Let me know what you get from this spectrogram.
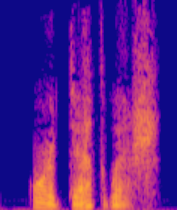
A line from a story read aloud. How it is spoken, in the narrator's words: he muttered to himself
